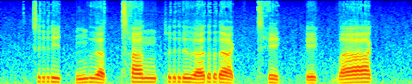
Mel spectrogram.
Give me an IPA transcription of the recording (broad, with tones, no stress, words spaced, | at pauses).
tri˨˩t̚ŋɯ˨˩a̯ tʰa˧n prɯ˩˦a̯ra˨˩k̚tʰe˨˩k̚ ʔe˨˩k̚wa˦˥k̚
